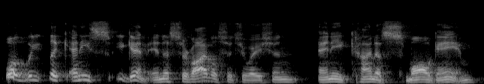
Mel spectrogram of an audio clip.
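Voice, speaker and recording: A man's voice: medium pitch, lively intonation, normal speed, breathy edge. A man co-hosting a podcast, talking in a casual, informal conversational way. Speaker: podcast co-host.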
